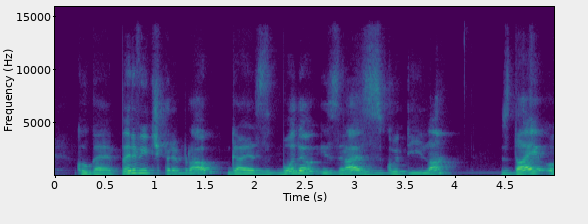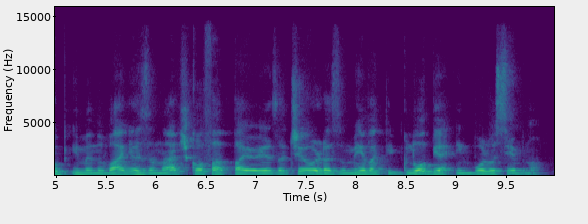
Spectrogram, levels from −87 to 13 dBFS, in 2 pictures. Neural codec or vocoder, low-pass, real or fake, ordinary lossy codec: codec, 44.1 kHz, 7.8 kbps, DAC; 14.4 kHz; fake; none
